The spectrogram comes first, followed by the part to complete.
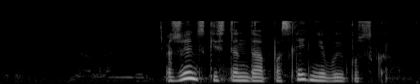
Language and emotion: Russian, neutral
